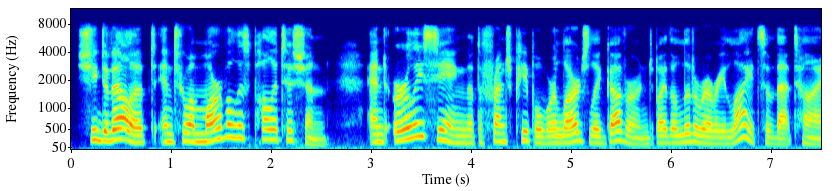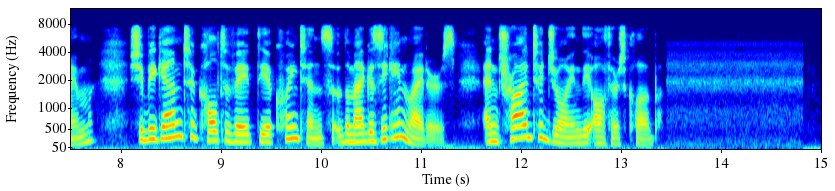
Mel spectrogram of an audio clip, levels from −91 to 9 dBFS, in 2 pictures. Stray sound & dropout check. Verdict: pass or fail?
pass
